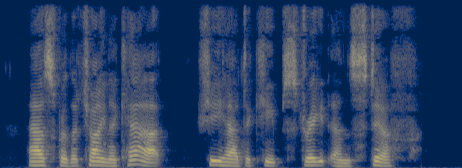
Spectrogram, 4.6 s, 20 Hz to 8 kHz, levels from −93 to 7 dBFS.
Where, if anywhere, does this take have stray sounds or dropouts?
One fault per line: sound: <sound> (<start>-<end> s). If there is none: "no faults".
no faults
